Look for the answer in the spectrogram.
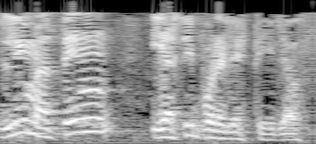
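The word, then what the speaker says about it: Lima Ten (利瑪竇): Matteo Ricci, que en chino se dice Lima Ten, si usted se llama Matteo Ricci, vamos, clase de chino.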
